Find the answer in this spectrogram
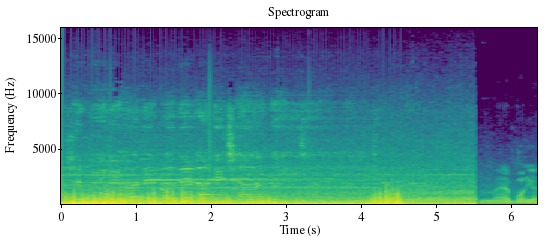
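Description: Van cabin sound: a heavy, steady engine and road rumble with music playing over it. It cuts off abruptly about five and a half seconds in, and a brief voice follows.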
